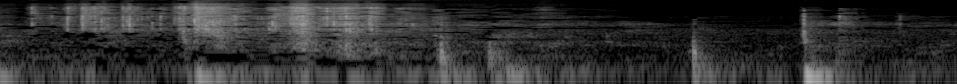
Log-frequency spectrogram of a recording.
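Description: Baseball trading cards being handled and slid against one another, with a stretch of crinkly rustling in the first two seconds. After that come a few scattered clicks and a soft, low knock about four seconds in.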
